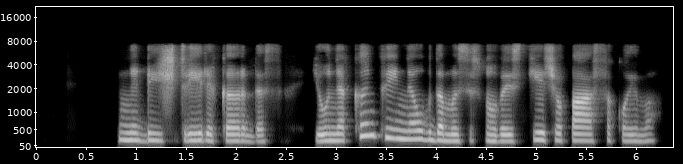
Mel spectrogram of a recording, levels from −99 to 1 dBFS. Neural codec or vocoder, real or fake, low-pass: codec, 24 kHz, 0.9 kbps, WavTokenizer, large speech release; fake; 7.2 kHz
